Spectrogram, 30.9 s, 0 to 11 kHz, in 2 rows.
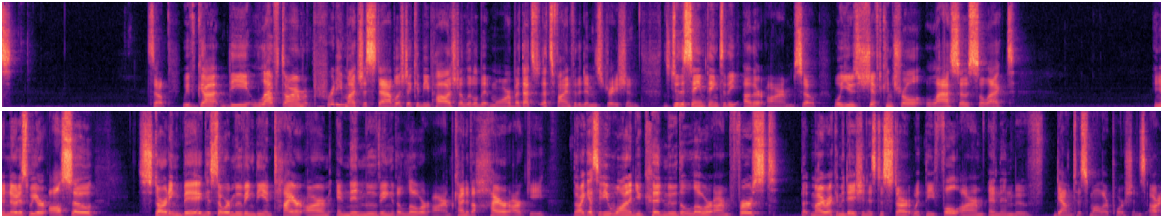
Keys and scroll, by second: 0.1 f, 3.8 g, 4.0 f, 4.4 f.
